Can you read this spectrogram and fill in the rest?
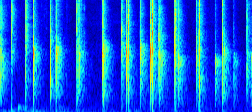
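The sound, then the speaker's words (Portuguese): A small audience claps in a loose, uneven rhythm, sharp bright claps landing a few times per second and overlapping slightly, with no voices over it. “palmas pro Carratu.”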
